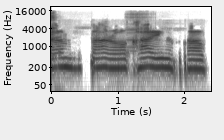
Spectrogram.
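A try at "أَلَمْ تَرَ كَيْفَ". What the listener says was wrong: Nah, jadi jangan dibaca kei. Nah, tapi dibacanya kai. Kai. Alam taro kaifa fa'ala rabbuka bi'ad.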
